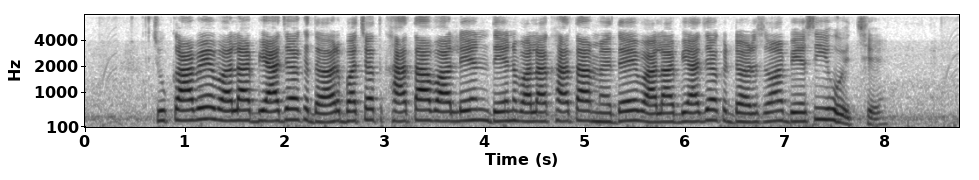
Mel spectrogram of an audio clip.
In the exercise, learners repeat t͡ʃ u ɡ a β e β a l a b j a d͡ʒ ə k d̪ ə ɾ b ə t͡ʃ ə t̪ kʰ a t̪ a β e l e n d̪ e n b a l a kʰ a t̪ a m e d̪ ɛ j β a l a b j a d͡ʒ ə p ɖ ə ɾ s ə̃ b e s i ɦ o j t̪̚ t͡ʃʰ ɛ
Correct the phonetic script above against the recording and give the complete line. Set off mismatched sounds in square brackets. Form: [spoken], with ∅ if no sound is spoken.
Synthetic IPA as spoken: t͡ʃ u [k] a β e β a l a b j a d͡ʒ ə k d̪ ə ɾ b ə t͡ʃ ə t̪ kʰ a t̪ a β [a] l e n d̪ e n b a l a kʰ a t̪ a m e d̪ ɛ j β a l a b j a d͡ʒ ə [k] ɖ ə ɾ s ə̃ b e s i ɦ o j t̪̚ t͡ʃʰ ɛ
